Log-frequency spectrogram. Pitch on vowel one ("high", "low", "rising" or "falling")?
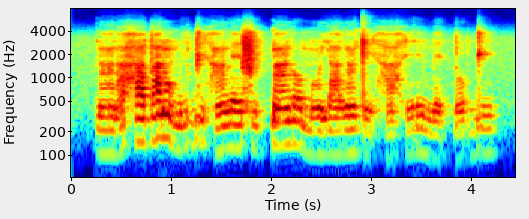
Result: low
